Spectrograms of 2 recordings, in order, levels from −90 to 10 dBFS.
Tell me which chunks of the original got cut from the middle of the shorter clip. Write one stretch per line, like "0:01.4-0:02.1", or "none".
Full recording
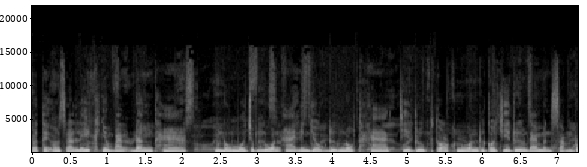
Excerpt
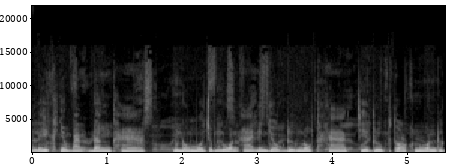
none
